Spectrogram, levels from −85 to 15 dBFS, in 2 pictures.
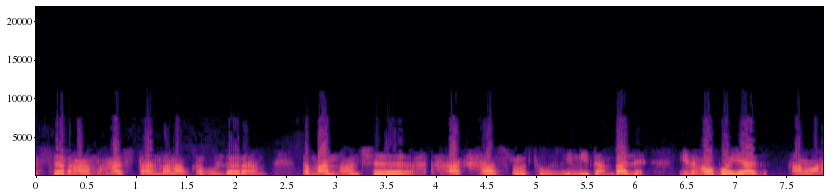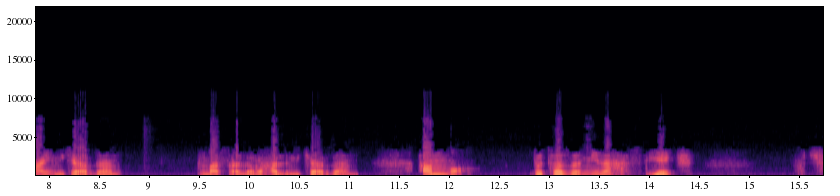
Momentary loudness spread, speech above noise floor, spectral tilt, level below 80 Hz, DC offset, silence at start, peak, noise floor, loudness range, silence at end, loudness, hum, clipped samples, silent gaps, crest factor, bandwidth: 12 LU; 39 dB; -5.5 dB/octave; -58 dBFS; under 0.1%; 0 s; -2 dBFS; -56 dBFS; 3 LU; 0 s; -18 LUFS; none; under 0.1%; none; 16 dB; 8 kHz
